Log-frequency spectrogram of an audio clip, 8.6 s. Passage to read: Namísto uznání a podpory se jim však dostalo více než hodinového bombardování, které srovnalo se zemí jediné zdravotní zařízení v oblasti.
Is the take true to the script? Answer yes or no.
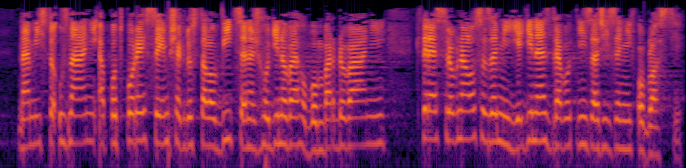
yes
